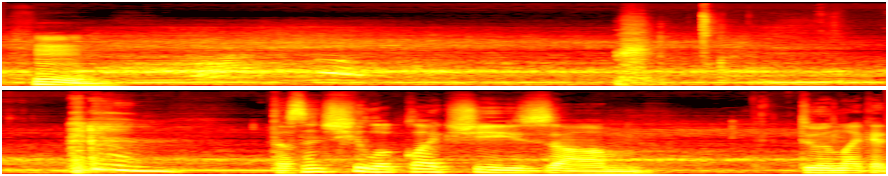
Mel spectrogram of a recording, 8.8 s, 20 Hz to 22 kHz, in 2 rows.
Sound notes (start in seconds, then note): 1.6 police shouting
